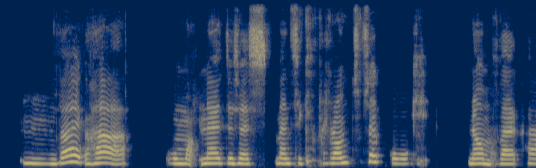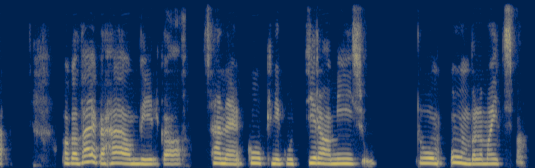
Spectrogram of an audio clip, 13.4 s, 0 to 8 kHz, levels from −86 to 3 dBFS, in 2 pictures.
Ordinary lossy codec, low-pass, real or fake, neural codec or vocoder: none; none; fake; codec, 16 kHz, 16 kbps, FunCodec, trained on Chinese and English, 50 frames a second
